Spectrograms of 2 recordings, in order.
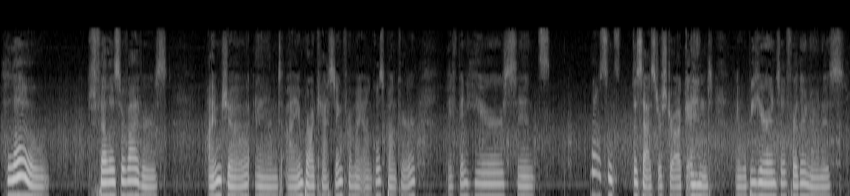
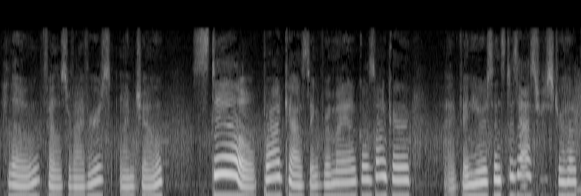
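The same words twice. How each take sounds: First: Radio broadcast voice. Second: Lonely radio host voice, louder; a survivor broadcasting into static; crackly lonely radio dj. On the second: Repeated broadcast intro. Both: Acted.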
